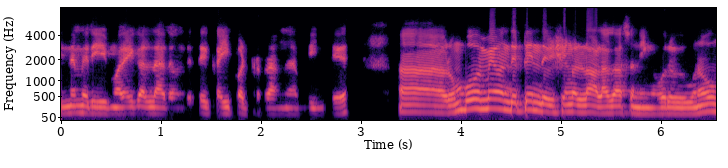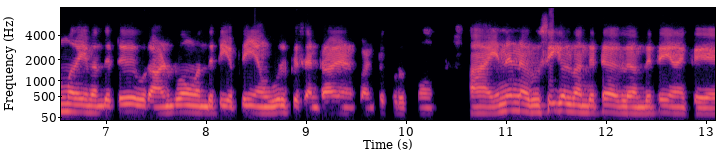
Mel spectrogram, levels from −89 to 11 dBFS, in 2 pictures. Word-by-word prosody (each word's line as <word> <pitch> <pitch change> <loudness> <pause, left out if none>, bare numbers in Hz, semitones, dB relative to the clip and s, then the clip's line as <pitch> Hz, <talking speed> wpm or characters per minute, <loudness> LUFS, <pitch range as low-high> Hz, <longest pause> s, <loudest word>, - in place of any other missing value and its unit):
என்ன 130 +2 0
மாரி 125 -2 +1 0.2
முறைகள்ல 125 0 +1
அத - - -8
வந்துட்டு 125 +2 -4
கைப்பற்றுறாங்க 115 -2 -3
அப்படின்னுட்டு. 225 - -5 0.6
அ - - +2 0.5
ரொம்பவுமே 205 +6 +2
வந்துட்டு 180 0 +1
இந்த 160 -2 +2
விஷயங்கள்லாம் 145 -1 +2
அழகா 130 +1 +2
சொன்னிங்க. 115 -1 -2
ஒரு 120 0 0 0.2
உணவு 150 +4 +1
முறை 150 -1 +2
வந்துட்டு, 135 +3 -1 0.2
ஒரு 135 - 0
அனுபவம் 135 +2 +1
வந்துட்டு, 130 +1 -1
எப்படி 145 -1 -1
என் 125 0 0
ஊருக்கு 140 -2 -2
சென்றால் 125 +1 +1
எனக்கு 120 -1 -5
வந்துட்டு 115 - -12
குடுக்கும். 115 0 -10 0.4
அ - - 0 0.2
என்னென்ன 165 0 +2
ருசிகள் 165 +3 +1
வந்துட்டு 135 +2 0
அதில 130 -1 0
வந்துட்டு 130 +2 0
எனக்கு 120 -1 0
135 Hz, 160 wpm, -22 LUFS, 125-150 Hz, 0.6 s, அ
